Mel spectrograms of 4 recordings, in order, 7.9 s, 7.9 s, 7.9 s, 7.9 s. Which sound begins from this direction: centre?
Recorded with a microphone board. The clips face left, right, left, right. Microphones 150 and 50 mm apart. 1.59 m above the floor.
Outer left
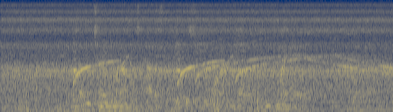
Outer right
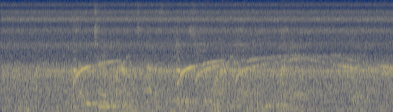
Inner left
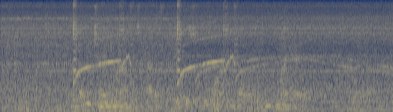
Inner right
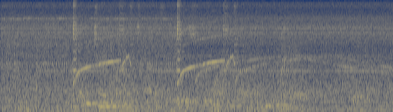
A man speaking, at 1.4 s.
